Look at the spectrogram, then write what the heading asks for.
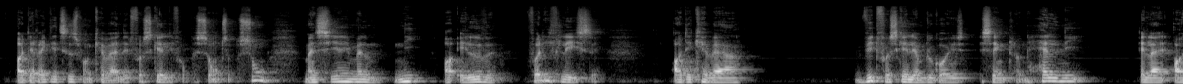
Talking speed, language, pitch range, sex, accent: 180 wpm, Danish, 100-130 Hz, male, native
